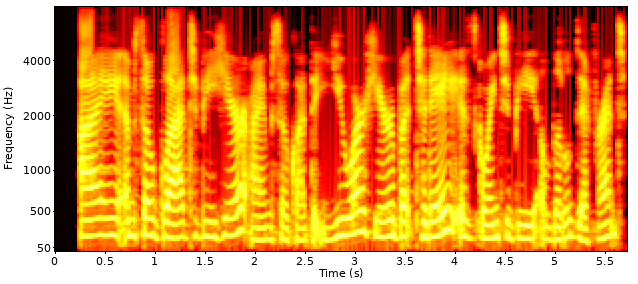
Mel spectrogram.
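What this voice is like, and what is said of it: Off-sounding voice. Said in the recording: “I don't know if you can tell, but my voice is all out of whack because I have been sick.”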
